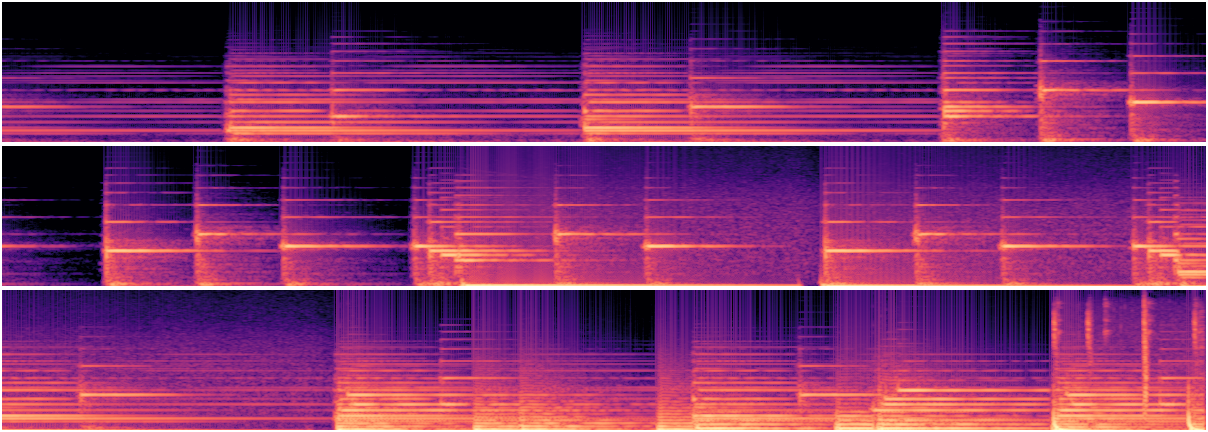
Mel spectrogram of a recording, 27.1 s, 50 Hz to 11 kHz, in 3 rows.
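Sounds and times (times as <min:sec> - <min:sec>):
slow keyboard melody: 0:00.0 - 0:27.0
deep sustained bass: 0:12.6 - 0:25.4.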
